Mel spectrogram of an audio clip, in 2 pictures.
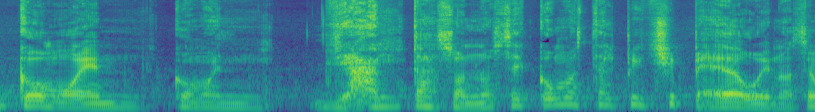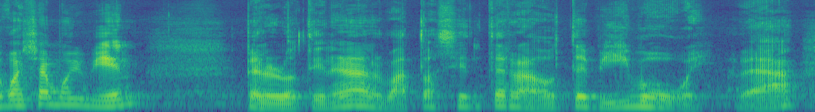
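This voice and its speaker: A man's voice: mid-range voice, lively intonation, normal speed, gravelly, slight background noise. A man, casually retelling a viral video as gossip, slangy and profane, with a filler word after nearly every phrase. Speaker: gossip storyteller.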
